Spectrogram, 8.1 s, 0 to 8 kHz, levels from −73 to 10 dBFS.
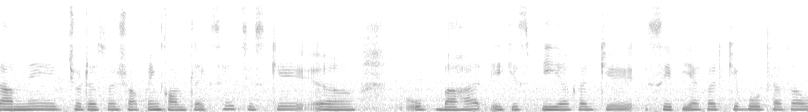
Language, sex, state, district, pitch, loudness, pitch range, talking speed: Hindi, female, Chhattisgarh, Korba, 205 Hz, -43 LUFS, 200-215 Hz, 140 wpm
